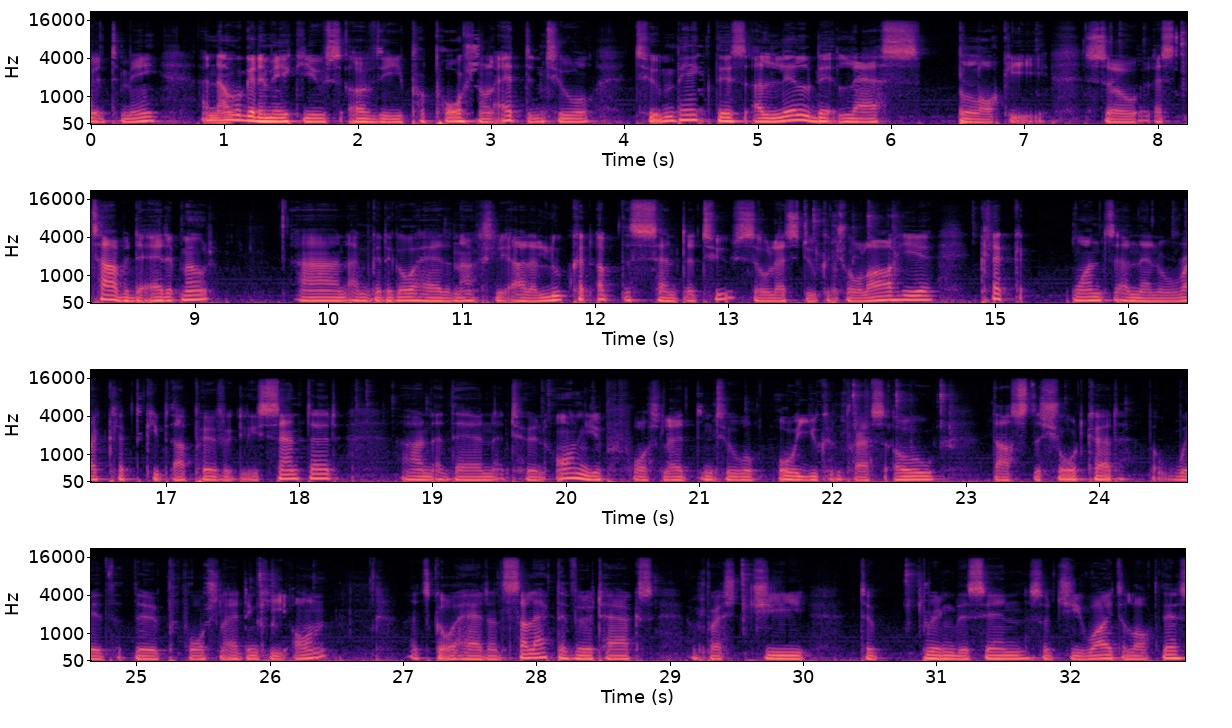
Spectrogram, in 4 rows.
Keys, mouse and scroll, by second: 7.5 click, 7.8 middle drag, 8.0 Tab, 8.4-11.8 middle drag, 11.9-13.9 middle drag, 13.9 ctrl+r, 16.9-18.3 middle drag, 18.3 click, 18.5-19.7 middle drag, 19.7 click, 20.0-22.0 middle drag, 22.0 o, 22.3 o, 22.7 o, 23.6-25.8 middle drag, 25.8 o, 26.2-27.6 middle drag, 27.6 click, 27.9-29.4 middle drag, 29.4 g.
